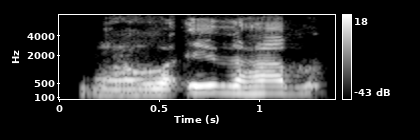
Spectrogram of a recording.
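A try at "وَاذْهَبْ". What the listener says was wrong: ওয়াজহাব। হামজাটা তো হামজাতুল ওয়াসলি, এটা মিলে যাবে।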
